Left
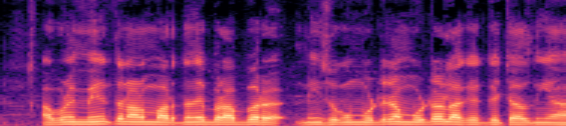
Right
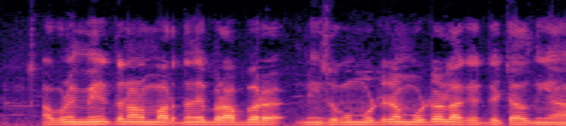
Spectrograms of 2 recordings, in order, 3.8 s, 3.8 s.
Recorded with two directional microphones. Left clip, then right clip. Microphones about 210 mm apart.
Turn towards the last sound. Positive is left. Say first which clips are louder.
# left 10 dB
turn(degrees=25)  # may be behind; listen again after turning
